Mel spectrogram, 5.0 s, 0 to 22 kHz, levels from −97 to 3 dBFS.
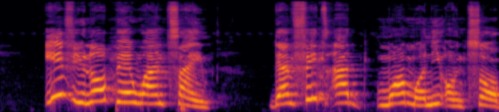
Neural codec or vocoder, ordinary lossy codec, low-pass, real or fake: none; none; none; real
